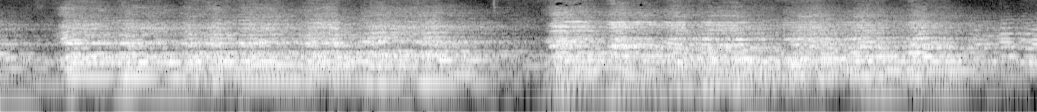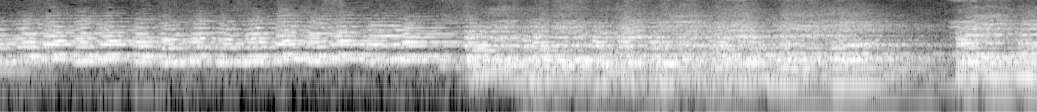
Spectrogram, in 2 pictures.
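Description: Brass band of trumpets, euphoniums and tubas playing sustained chords in phrases with short breaks between them. The low bass drops out for a few seconds in the middle, then the full band comes back in.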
